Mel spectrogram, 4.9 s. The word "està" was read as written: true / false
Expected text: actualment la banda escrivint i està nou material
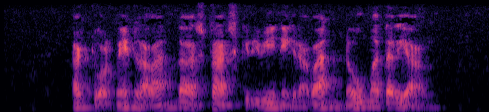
false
